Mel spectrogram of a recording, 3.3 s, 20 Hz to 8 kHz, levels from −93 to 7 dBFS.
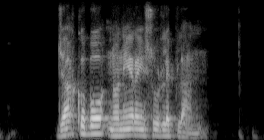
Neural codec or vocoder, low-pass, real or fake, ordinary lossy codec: none; 7.2 kHz; real; Opus, 24 kbps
